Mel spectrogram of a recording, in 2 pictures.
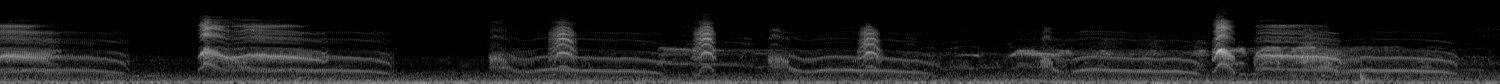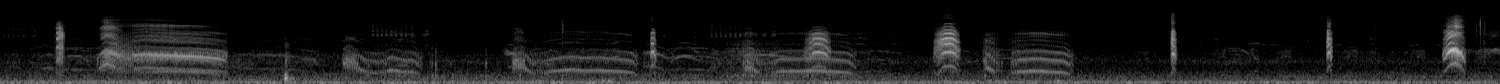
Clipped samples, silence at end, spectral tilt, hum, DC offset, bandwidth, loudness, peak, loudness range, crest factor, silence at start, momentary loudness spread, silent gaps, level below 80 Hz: under 0.1%; 0 s; -2.5 dB/octave; none; under 0.1%; 15 kHz; -32 LUFS; -8 dBFS; 8 LU; 26 dB; 0 s; 15 LU; none; -44 dBFS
